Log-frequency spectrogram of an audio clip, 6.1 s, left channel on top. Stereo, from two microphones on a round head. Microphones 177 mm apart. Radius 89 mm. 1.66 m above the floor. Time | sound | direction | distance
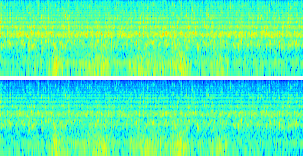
0.0 | running water | 40° left (ahead or behind) | ?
